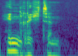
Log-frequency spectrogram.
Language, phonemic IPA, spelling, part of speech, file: German, /ˈhɪnˌʁɪçtn̩/, hinrichten, verb, DE-hinrichten.ogg
- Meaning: to execute, to put to death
